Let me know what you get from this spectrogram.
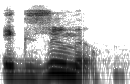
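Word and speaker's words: Xumo: And they say it's pronounced Exumu.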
